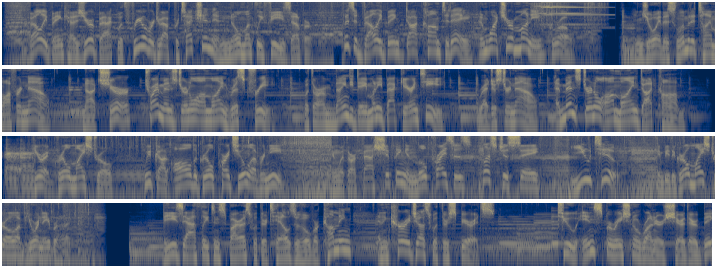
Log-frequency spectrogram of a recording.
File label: Commercial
